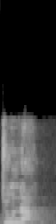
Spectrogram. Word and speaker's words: Duna: I went to Budapest with the finance minister, and we went to the river called Duna. That's how they pronounce it there.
